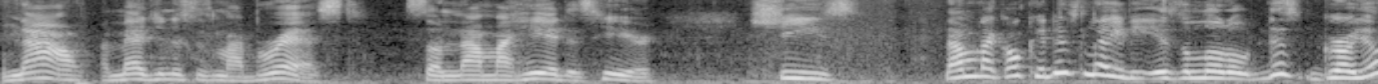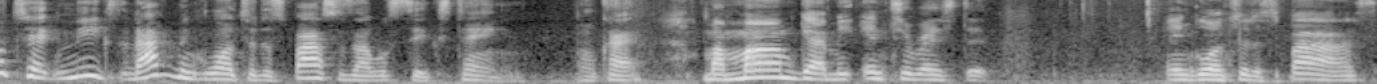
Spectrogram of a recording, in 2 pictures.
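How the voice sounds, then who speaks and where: A woman's animated, medium-pitched voice with lively intonation, vocal fry and a fairly quick pace. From Detroit, US. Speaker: storytime vlogger. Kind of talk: casual storytelling.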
